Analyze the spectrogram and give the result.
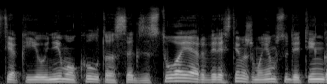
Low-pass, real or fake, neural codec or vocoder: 19.8 kHz; real; none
